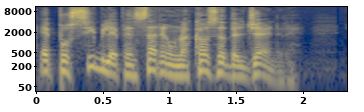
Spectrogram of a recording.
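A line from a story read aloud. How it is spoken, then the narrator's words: Sudden outburst. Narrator (Italian): sbottò il babbo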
